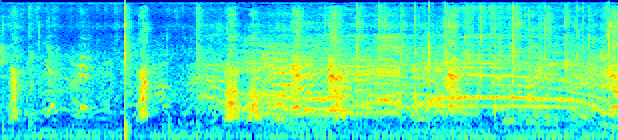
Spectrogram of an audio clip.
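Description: Several people shouting and calling out across an open field, with one long drawn-out yell near the end; two sharp thumps come a little over a second in.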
